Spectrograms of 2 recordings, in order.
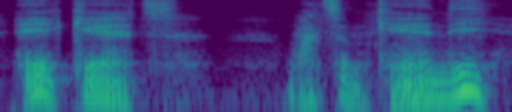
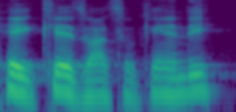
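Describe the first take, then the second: First: It is said in a Batman voice. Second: It is said in his normal voice.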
